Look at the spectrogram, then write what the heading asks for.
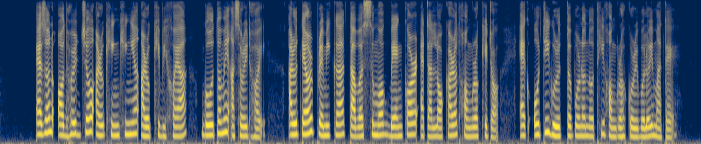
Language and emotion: Assamese, neutral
